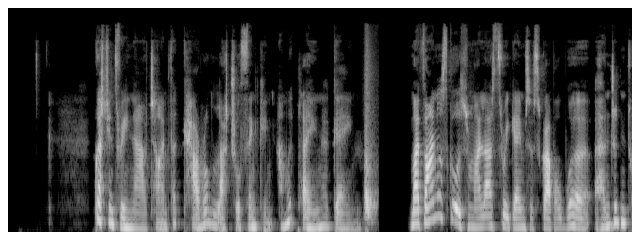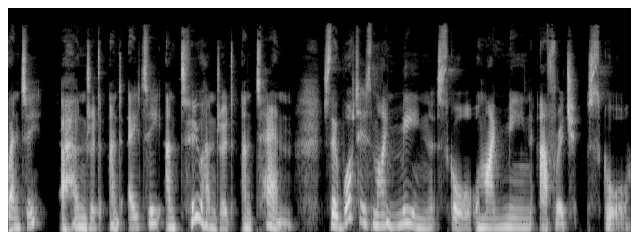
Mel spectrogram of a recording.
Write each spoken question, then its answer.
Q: So what is my mean score, or my mean average score?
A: And the answer I was looking for was 170.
